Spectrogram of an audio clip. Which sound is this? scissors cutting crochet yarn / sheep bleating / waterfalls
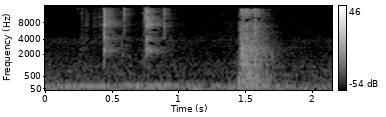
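scissors cutting crochet yarn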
